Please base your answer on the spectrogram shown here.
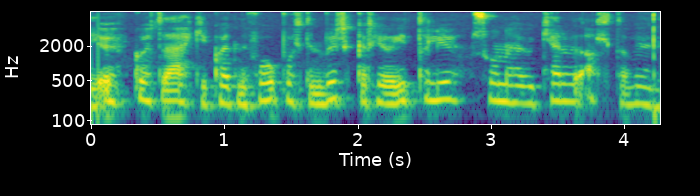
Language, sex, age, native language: Icelandic, female, 40-49, Icelandic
